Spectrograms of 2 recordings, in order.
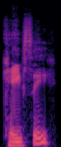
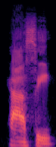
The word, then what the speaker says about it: Cassie: And like people are already on social media talking about Casey. Is it Cassie? Cassie. Cassie Cassie, I want to say her name correctly.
